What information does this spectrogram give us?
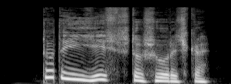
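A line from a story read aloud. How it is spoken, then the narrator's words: Affectionate drawl. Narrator (Russian): ласково протянула Матрёша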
